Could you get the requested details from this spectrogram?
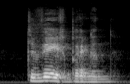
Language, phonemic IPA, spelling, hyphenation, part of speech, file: Dutch, /təˈʋeːxˌbrɛ.ŋə(n)/, teweegbrengen, te‧weeg‧bren‧gen, verb, Nl-teweegbrengen.ogg
- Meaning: 1. to bring about, cause to take place 2. to achieve, get (on the road, done etc.)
